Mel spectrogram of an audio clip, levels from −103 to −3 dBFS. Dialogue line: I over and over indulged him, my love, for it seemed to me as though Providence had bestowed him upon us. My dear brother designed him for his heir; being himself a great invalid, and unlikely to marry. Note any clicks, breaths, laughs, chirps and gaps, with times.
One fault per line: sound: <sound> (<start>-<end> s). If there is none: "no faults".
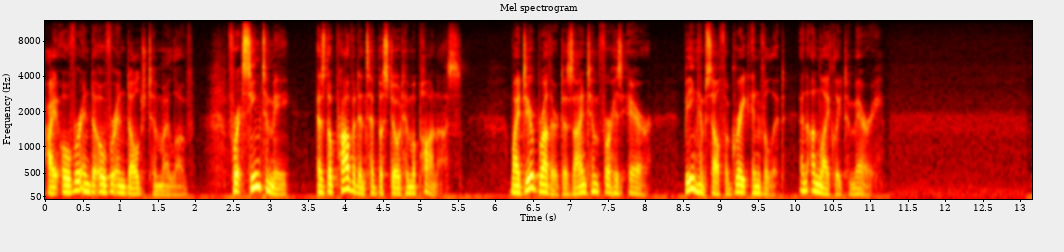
no faults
